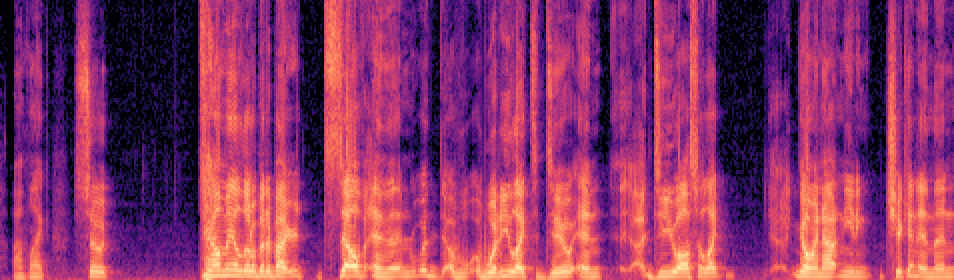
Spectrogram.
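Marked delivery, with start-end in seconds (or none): 0.7-9.1 loud, halting stutter, tripping over words. Imitating own dates' small talk: imitating own stuttering. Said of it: "I stutter through my sentences".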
